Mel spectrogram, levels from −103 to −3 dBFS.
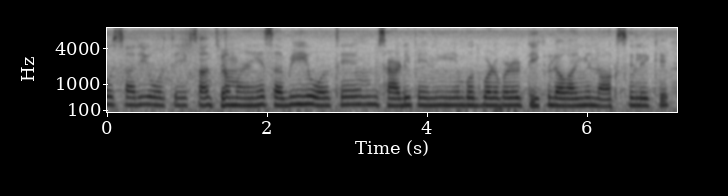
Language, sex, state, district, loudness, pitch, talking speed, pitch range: Hindi, female, Bihar, Sitamarhi, -18 LUFS, 220 Hz, 175 wpm, 215-230 Hz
